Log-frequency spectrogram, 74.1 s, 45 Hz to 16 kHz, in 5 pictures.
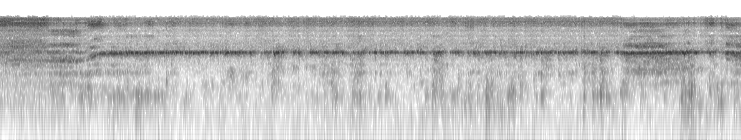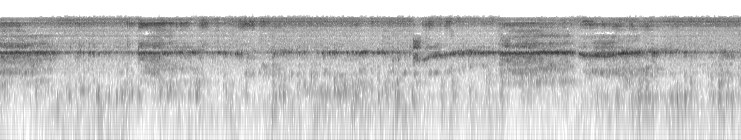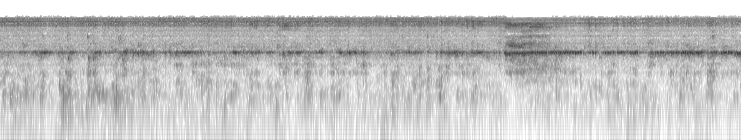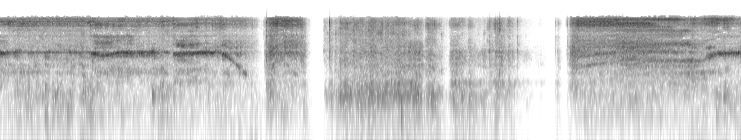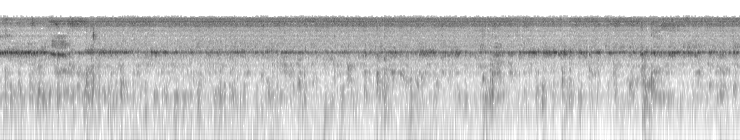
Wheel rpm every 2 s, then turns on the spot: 150, 210, 230, 230, 240, 230, 230, 230, 230, 230, 230, 230, 220, 220, 230, 240, 230, 230, 230, 230, 230, 240, 230, 230, 170, 30, 20, 20, 110, 190, 230, 230, 230, 230, 230, 230, 230.
50-56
